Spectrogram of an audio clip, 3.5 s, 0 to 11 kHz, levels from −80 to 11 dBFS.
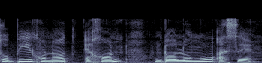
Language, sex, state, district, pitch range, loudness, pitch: Assamese, female, Assam, Kamrup Metropolitan, 240-285 Hz, -13 LUFS, 255 Hz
